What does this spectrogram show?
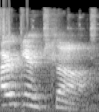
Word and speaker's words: Arkansas: do you see it Arkansas oh we don't say the S that's interesting it's like saying applesauce but with no s applesauce okay can you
